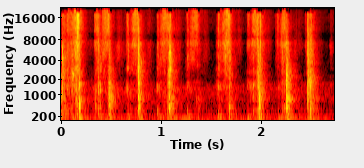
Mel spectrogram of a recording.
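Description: Tarot cards being handled and shuffled give quick, close, crisp riffling flicks in a steady rhythm, about a dozen soft snaps in under three seconds, with no voices.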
